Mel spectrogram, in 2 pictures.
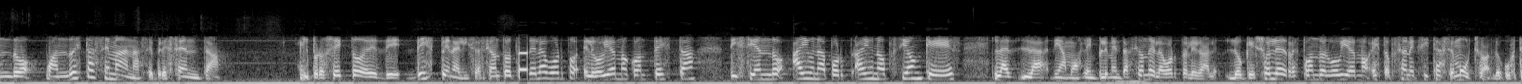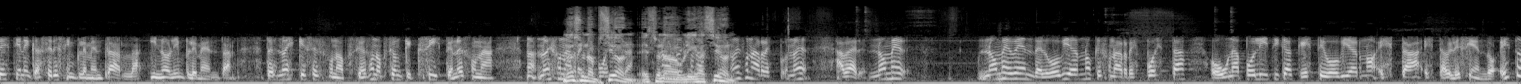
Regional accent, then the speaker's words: Argentina

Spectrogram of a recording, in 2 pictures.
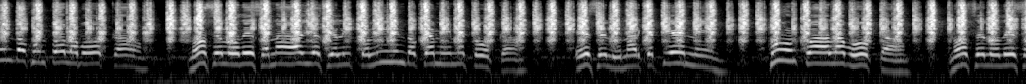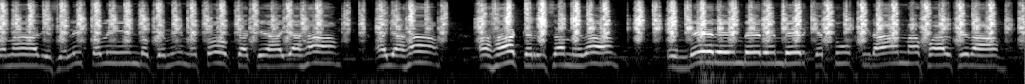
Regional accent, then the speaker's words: Tilapan, Veracruz, Mexico; Yo nací en Tilapan, ya tiene muchos años, tengo 70 años

